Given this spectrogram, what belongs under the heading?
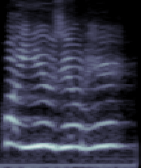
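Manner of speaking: imitating dad's loud, very high squeal; mock falsetto astonishment; voice shooting up octaves. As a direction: squeak it out in high-pitched disbelief. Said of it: "his voice goes up about ten octaves".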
